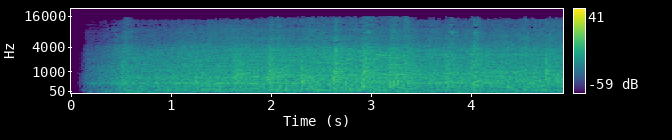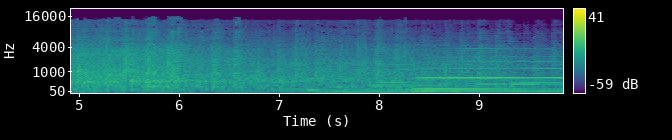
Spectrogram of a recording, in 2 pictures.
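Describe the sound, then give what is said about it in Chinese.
A subway train roars by steadily for ten seconds, a dense rumbling rush with rhythmic rail clatter, and near the end a low humming tone rises as the cars pass. “地铁从身边飞驰而去，显得很是无情。”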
